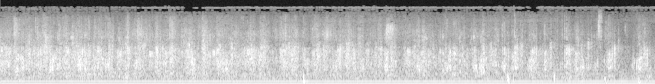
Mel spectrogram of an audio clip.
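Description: Steady applause from an audience, a dense crackle of many hands clapping at an even level throughout, with a low hum underneath and no voices.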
